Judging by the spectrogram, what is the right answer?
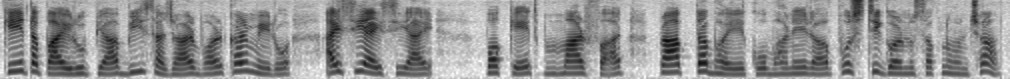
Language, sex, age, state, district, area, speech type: Nepali, female, 30-45, West Bengal, Kalimpong, rural, read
